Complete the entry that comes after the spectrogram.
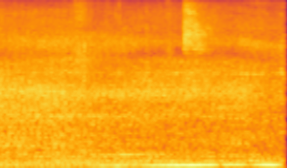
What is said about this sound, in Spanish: Anda que no salen camiones de esta empresa con tolvas para arena.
